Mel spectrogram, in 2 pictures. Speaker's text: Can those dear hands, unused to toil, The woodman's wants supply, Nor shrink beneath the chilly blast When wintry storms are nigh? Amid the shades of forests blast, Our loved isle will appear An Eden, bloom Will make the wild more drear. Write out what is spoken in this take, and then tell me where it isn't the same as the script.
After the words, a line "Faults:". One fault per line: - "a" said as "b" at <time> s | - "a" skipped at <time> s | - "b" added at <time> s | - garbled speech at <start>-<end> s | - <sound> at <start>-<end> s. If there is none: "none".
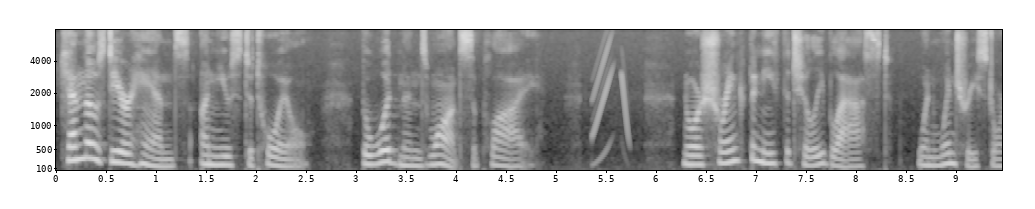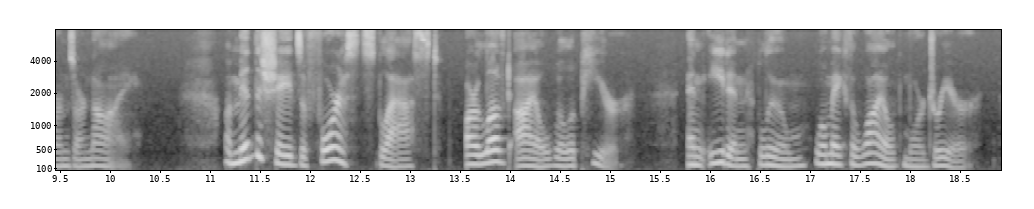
Can those dear hands, unused to toil, The woodman's wants supply, Nor shrink beneath the chilly blast When wintry storms are nigh? Amid the shades of forests blast, Our loved isle will appear An Eden, bloom Will make the wild more drear.
Faults:
- chirp at 5.4-5.7 s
